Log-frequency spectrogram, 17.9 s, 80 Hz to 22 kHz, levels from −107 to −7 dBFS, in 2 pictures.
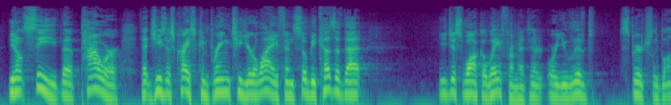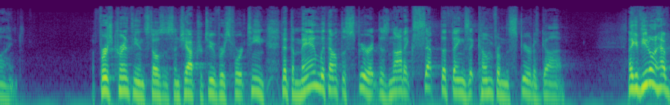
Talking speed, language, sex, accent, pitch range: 205 wpm, English, male, American, 120-175 Hz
